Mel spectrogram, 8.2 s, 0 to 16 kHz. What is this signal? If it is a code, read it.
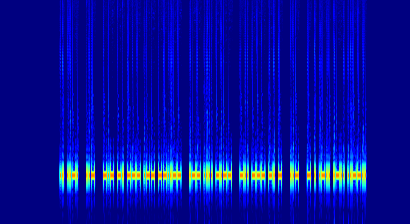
Morse code, heard as a keyed tone, about 51 wpm, 700 Hz. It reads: IF U KNOW, WHY DONT U TELL?
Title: Sentences from Top 300 Words and Abbreviations 50wpm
